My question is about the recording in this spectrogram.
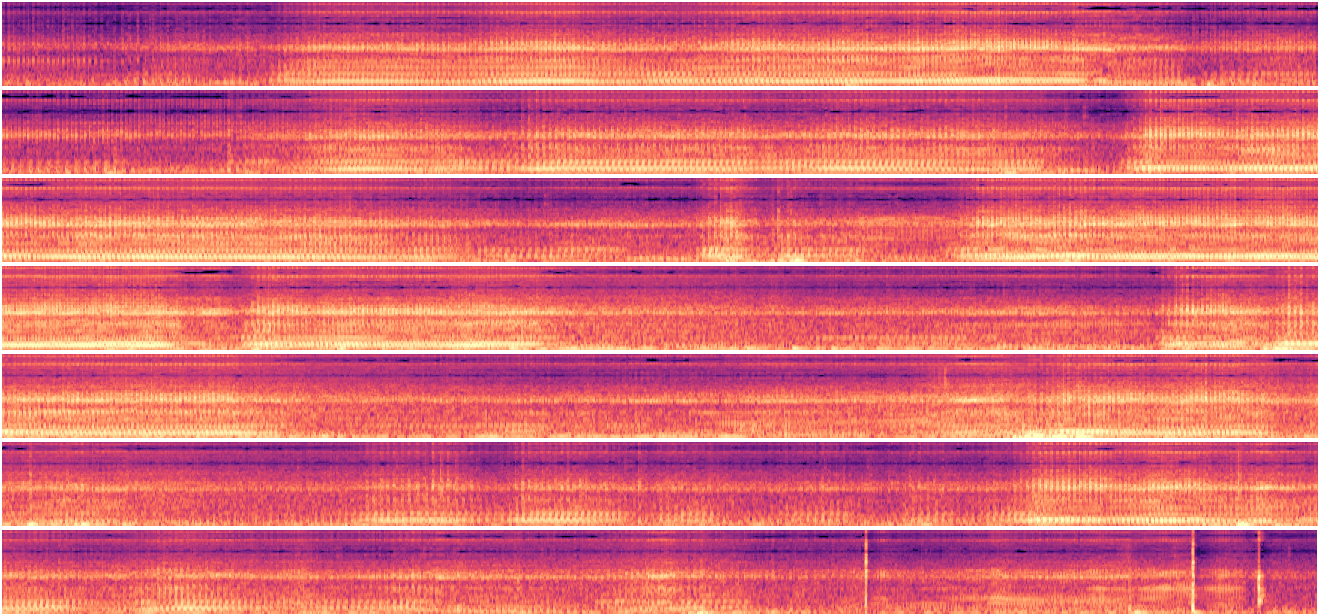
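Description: Motocross bike engine heard from the rider's helmet, revving up and down in repeated surges as it accelerates, shifts and backs off through the lap, with a few sharp knocks along the way.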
